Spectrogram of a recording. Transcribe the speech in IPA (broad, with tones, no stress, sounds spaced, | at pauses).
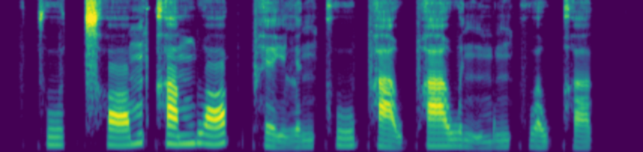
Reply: t̪ʰ uː˨ t̚ t͡sʰ ɔː˨˥ m kʰ ɐ˨˧ m w ɔː˨˥ k̚ pʰ e˨˩ j l ɪ˨ ŋ kʰ uː˨˥ pʰ aː˨˩ w pʰ aː˧ w ɪ˨˩ ŋ m ʊ˨˧ ŋ kʷʰ ɐ˨˧ w kʰ ɐ˨ k̚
